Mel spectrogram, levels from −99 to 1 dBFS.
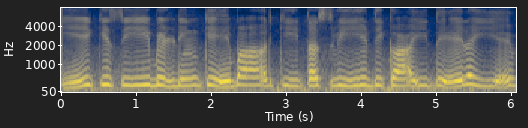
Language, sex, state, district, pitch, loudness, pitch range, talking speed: Hindi, female, Rajasthan, Jaipur, 260 Hz, -13 LUFS, 245-280 Hz, 110 wpm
